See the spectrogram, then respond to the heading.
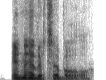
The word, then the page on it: inevitable: British English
